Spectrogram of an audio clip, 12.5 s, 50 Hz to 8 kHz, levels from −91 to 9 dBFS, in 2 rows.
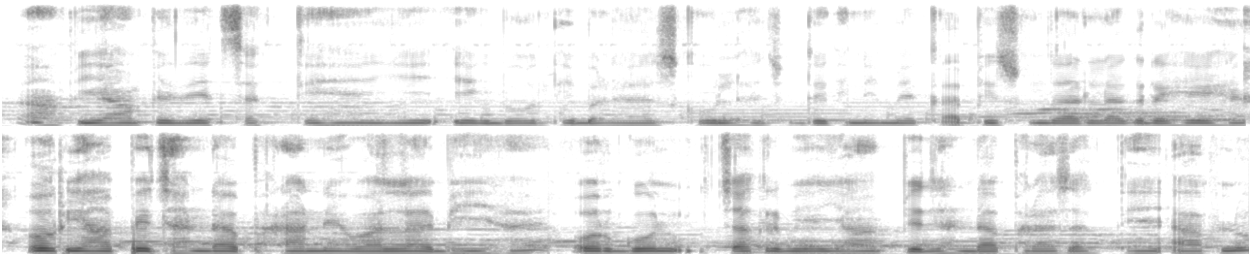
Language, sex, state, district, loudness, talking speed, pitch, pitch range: Maithili, male, Bihar, Supaul, -38 LUFS, 220 wpm, 135 Hz, 130-140 Hz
